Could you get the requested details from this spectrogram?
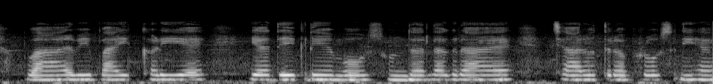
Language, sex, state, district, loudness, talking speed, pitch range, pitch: Hindi, female, Bihar, Kaimur, -17 LUFS, 150 wpm, 215-220 Hz, 220 Hz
